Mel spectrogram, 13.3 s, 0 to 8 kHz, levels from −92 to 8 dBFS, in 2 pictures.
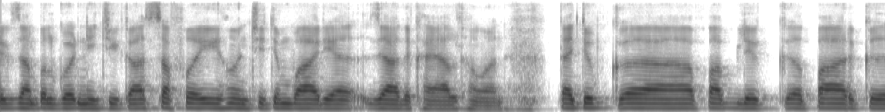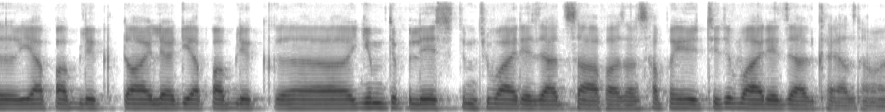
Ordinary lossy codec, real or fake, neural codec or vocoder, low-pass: none; fake; codec, 16 kHz, 4.8 kbps, FACodec; 7.2 kHz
